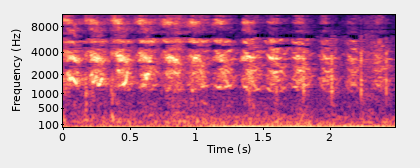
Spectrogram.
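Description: A comedy sound effect: a rapid, even string of short high-pitched squeaky chirps, about seven a second, over a low hum.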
